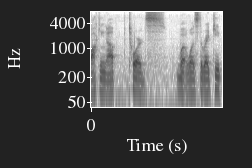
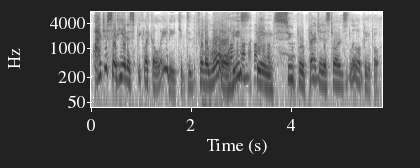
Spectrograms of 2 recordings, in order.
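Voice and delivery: excited protest; 7 semitones higher, 4 dB louder than usual. Real, not acted. Mock accusation amid podcast banter.

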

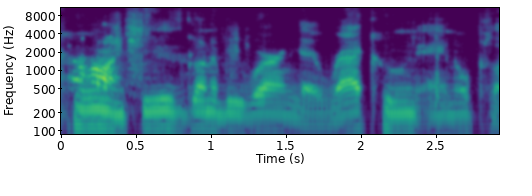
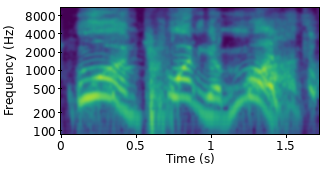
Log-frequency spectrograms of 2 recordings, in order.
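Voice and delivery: very high, loud, drawn-out ad shout; hyped commercial announcer; 5 dB louder, slower than usual. Pretend. Repeating the price for friends, over-the-top announcer shout. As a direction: blast the price like a car-ad pitchman. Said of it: "how some of the commercials say".

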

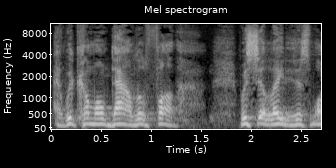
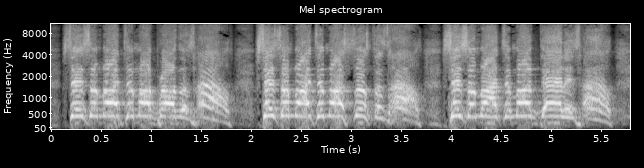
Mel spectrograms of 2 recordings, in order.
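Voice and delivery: desperate holler from hell; 14 dB louder than usual. Acted. Damned man in hell hollering to the preachers. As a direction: wail it like a lost soul begging. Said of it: "that rich man began to holler".

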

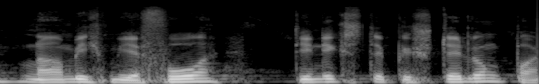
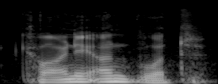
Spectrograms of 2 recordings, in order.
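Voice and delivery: ordinary delivery

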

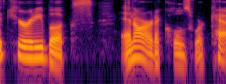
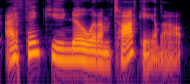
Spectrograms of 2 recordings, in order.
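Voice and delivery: ordinary delivery, nothing marked

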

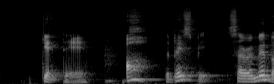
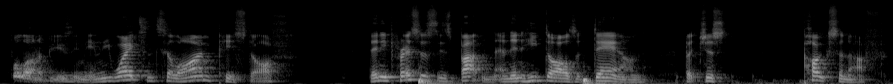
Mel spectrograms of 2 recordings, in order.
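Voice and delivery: ordinary talk, nothing marked

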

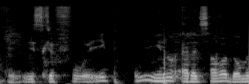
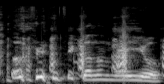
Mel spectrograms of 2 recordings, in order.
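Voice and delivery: laughing; 4 semitones higher, 4 dB louder, slower than usual. Real, not acted. Laughing retelling cousin seated middle.

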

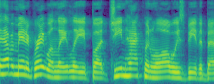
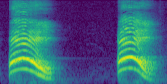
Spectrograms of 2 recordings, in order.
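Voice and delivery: sharp, high shout to stop the cats; 11 semitones higher, 4 dB louder than usual. Real, not acted. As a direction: yell out to break up a fight. Yelling at fighting cats.

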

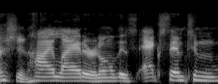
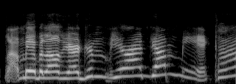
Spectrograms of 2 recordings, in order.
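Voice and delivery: higher-pitched attempt at a Jamaican accent; playful, clumsy Jamaican accent; bad Jamaican accent; 7 semitones higher than usual. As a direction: try a Jamaican accent, not very well. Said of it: "I can't do the Jamaican accent".

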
